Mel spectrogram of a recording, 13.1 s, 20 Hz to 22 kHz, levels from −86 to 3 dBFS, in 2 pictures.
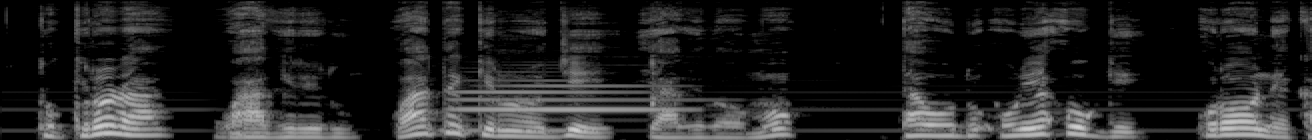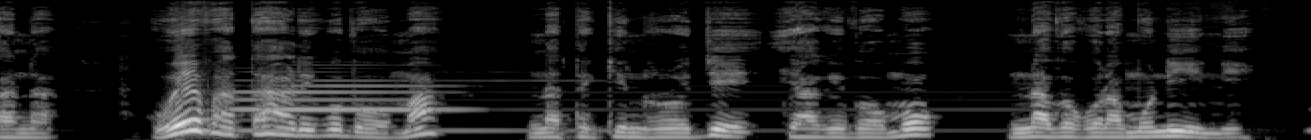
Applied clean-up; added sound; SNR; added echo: classical method spectral subtraction.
